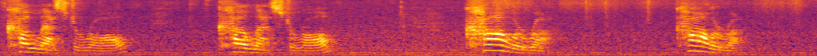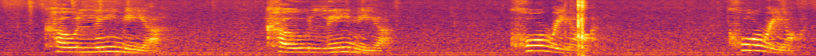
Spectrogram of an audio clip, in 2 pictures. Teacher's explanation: Now, CH in a medical term is a K sound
